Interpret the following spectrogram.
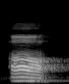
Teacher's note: आगे हमारा विव्रत स्वर, इसमें सबसे अधिक मुख खुलता है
